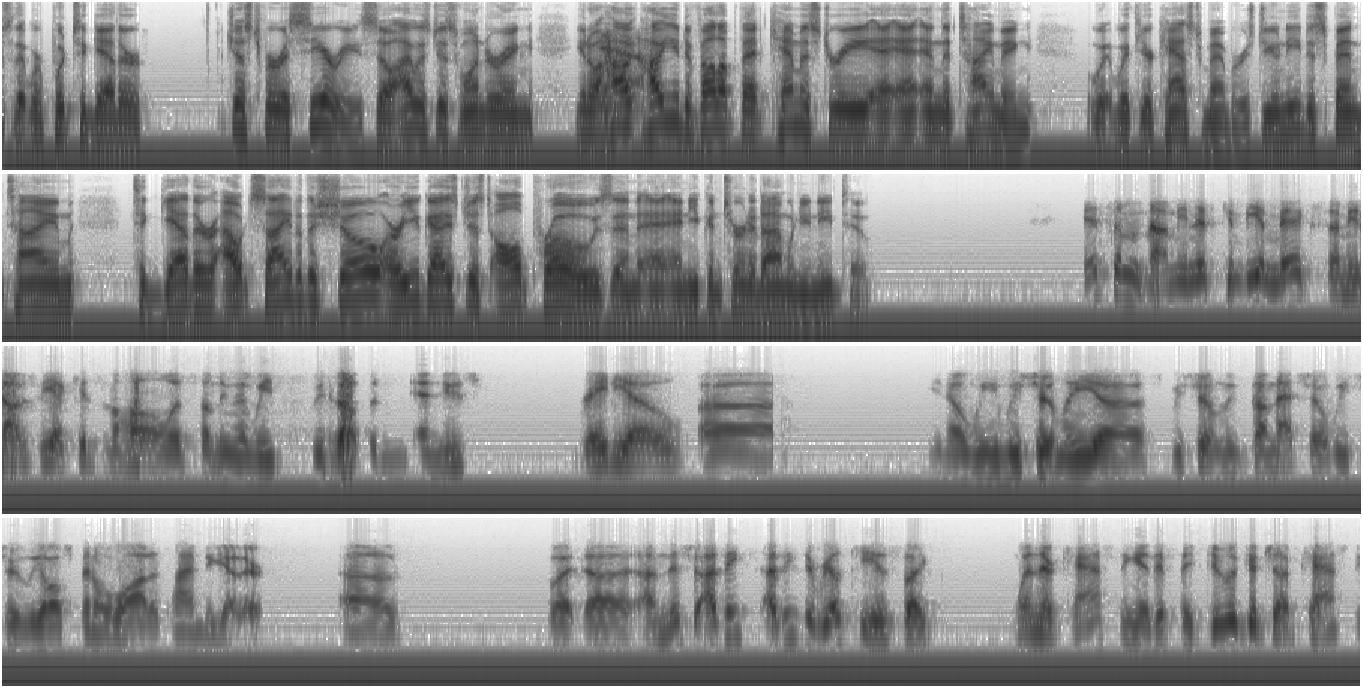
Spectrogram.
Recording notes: called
